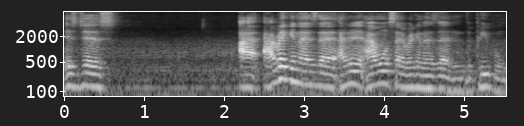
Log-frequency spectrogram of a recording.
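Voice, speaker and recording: Over audible room echo, a man of medium pitch talks in an animated tone at a moderate pace, with ordinary pitch variation and long, frequent pauses. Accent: American. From US, Ghanaian family. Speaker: podcast guest. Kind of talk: casual chat. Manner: animated, halting.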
